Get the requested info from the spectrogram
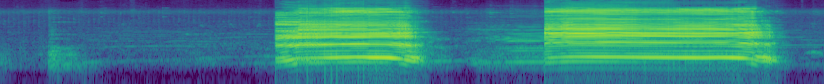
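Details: ['Two long, loud cow moos in succession, each rich and harmonic, holding steady before trailing off, with a brief soft sound beforehand and a quiet gap between.']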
